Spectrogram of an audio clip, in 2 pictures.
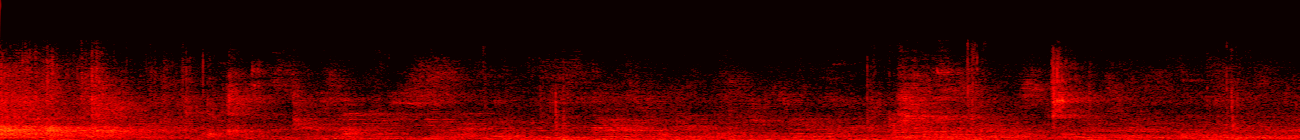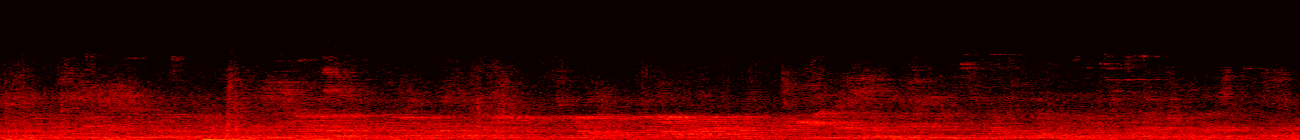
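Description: Many people chatter and murmur in a large, echoing hall.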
